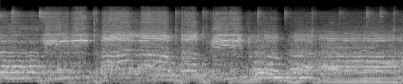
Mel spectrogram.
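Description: Live gospel worship song: a man singing lead into a microphone with other voices joining in, over a steady low instrumental backing.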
